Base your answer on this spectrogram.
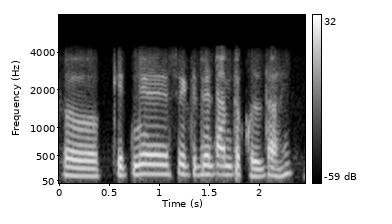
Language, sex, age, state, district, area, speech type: Hindi, male, 30-45, Uttar Pradesh, Jaunpur, rural, conversation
